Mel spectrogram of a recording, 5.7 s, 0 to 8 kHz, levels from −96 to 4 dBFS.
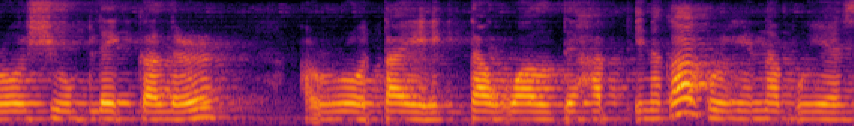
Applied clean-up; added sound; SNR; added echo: none; none; none; reverberation time 0.8 s.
